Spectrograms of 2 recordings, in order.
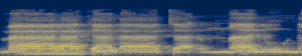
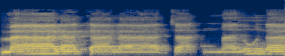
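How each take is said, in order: First: The vowel after the first nun is fully held. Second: The vowel after the first nun is cut short. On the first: The speaker calls it wrong. "അങ്ങനെ ഓതുകയാണെങ്കിൽ അത് തെറ്റാണ്" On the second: The speaker calls it right. "അതിന്റെ മൂന്നിലൊരു സമയം കൊടുക്കുള്ളൂ"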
